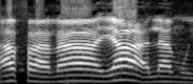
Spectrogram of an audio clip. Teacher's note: আফা বলে টান দিচ্ছেন, ফা টান হবে না।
